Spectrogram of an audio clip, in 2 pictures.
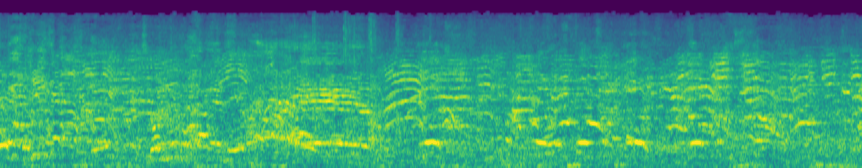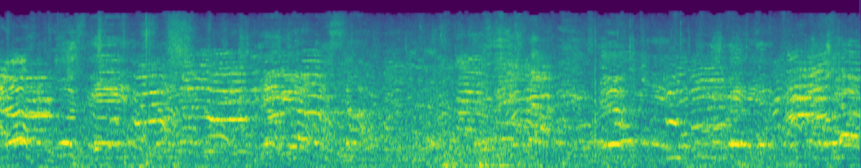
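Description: A crowd of spectators shouts and cheers, echoing in a large hall.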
